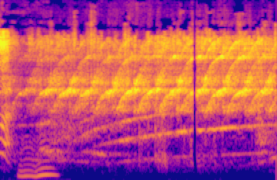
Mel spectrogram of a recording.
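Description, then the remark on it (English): Loud, high-pitched sirens wail continuously, their layered tones wavering slightly throughout, with a brief low voice at the very start and a short cut in the sound near the end. “Here go your sirens now.”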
